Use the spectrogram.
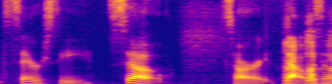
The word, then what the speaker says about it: Cersei: much flack for it, George R. Martin pronounces Cersei Cersei. And years ago I started pronouncing it that way. I got so much flack for it. And even if you watch the show, the actors and and everyone else, they say Cersei in their British accents, not Cersei.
